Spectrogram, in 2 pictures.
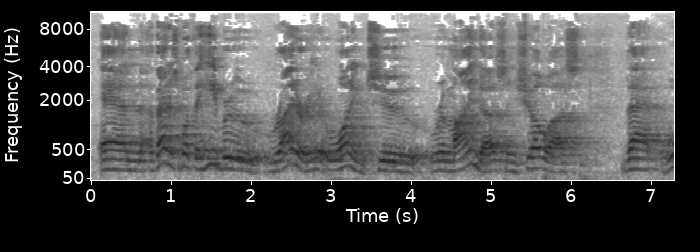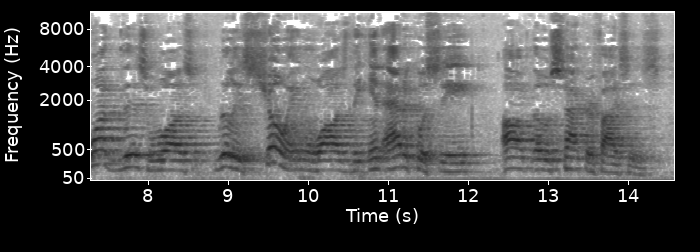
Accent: Texas, United States; And of course, I grew up living in West Texas, a small town, and my father was a elementary school principal during the week.

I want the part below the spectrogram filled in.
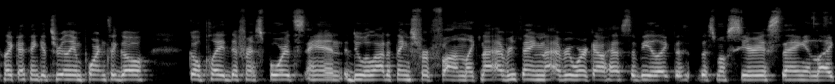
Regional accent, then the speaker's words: Hancock, New York, United States; So I grew up in Hancock and I played there in high school.

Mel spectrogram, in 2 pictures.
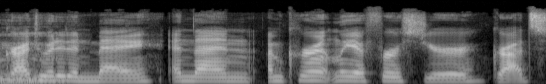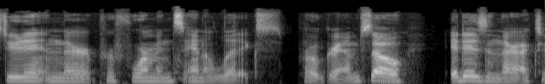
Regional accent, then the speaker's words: Farmington, Minnesota, United States; so I'm from Farmington, Minnesota.

